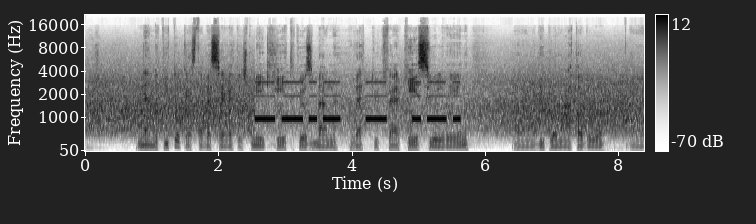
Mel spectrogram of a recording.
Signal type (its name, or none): Morse code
